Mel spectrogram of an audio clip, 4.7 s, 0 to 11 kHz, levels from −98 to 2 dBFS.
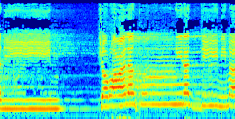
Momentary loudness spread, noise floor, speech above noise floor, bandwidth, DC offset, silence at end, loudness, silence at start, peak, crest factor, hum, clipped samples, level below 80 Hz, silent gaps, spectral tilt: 12 LU; -50 dBFS; 28 dB; 10.5 kHz; under 0.1%; 0 s; -22 LUFS; 0 s; -6 dBFS; 16 dB; none; under 0.1%; -62 dBFS; none; -4 dB/octave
